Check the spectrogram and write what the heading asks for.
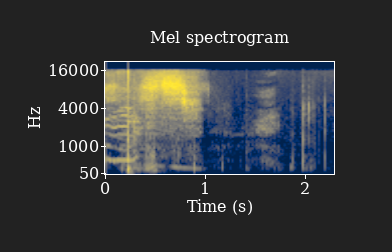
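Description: A child's voice making storm sound effects with the mouth: a gliding wail and a hissing whoosh, with a sharp click about a quarter-second in. It dies away after about a second.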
